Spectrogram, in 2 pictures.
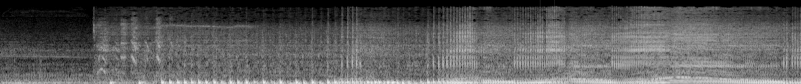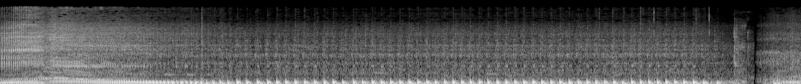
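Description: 2012 Honda CBR250R's single-cylinder engine revved three times, its pitch climbing and falling back each time, then idling with an even pulse.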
